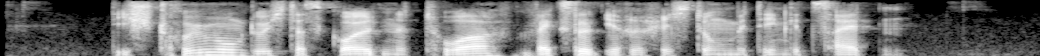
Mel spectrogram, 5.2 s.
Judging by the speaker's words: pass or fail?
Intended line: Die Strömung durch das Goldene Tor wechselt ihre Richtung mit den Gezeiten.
pass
